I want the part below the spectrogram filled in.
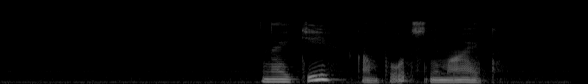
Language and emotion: Russian, sad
